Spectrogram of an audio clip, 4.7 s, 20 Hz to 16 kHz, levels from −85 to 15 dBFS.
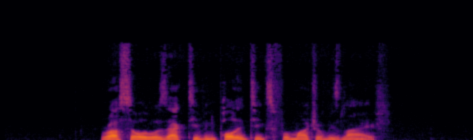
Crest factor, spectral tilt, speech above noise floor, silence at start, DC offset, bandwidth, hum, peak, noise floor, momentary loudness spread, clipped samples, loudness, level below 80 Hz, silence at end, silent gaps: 20 dB; -7.5 dB/octave; 52 dB; 1 s; under 0.1%; 11.5 kHz; none; -4 dBFS; -75 dBFS; 9 LU; under 0.1%; -24 LUFS; -48 dBFS; 1 s; none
